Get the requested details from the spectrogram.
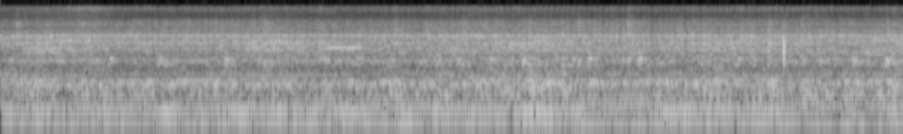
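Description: Fuel gushes into a plastic bottle.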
